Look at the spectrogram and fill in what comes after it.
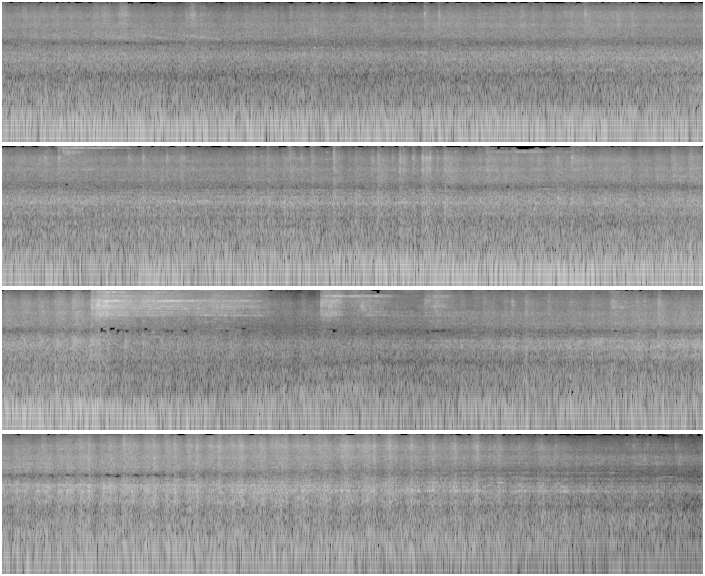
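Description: Freight train cars rolling past close by: a steady heavy low rumble of wheels on rail, with a few brief high-pitched wheel squeals about halfway through. The sound falls away near the end as the last cars pass.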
